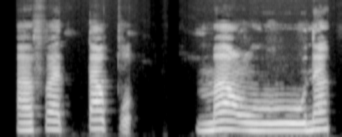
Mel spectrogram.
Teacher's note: افتط تت تت نہیں پڑھیں گے، پہلی تا باریک پڑھی جائے گی، دوسری تو پر پڑھیں گے کیونکہ تو حروف مستعلیہ ہے۔ افتط معون، عین حروف ہلکی ہے، حلق سے ادا ہوگا، کھینچ کر پڑھیں گے، آگے واو مدہ ہے۔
